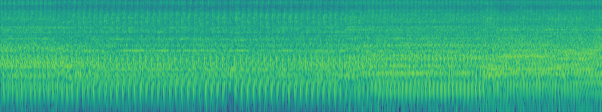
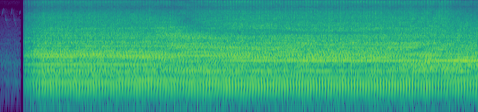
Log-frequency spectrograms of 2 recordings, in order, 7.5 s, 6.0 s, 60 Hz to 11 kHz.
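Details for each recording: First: John Deere E100 Briggs and Stratton engine after sump work: harsh, clattery single-cylinder run with a hard regular pulse about three times a second under a loud rasp; the connecting rod broke not long after. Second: John Deere E100 lawn tractor after engine swap (original 2018 Briggs & Stratton failed): catches sharply and settles into a smooth, even, high-pitched run with no knocks or surging; healthy.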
